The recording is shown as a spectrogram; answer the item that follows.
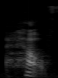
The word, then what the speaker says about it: HLTH: health conference no it's not HL th it's pronounced health the first ever health conference was a huge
